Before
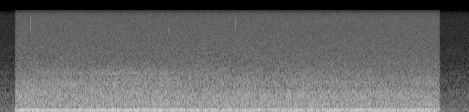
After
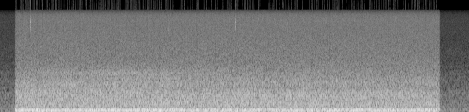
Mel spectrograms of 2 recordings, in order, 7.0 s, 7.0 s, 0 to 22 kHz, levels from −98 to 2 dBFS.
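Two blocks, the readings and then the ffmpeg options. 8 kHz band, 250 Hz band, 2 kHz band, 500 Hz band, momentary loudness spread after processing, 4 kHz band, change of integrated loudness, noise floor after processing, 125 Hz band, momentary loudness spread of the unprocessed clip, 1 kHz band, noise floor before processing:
+8.0 dB, +8.0 dB, +8.0 dB, +8.0 dB, 2 LU, +8.0 dB, +8.0 dB, -39 dBFS, +8.0 dB, 2 LU, +8.0 dB, -47 dBFS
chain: -af "aeval=exprs='clip(val(0),-1,0.15)':c=same,acontrast=37,volume=3dB"

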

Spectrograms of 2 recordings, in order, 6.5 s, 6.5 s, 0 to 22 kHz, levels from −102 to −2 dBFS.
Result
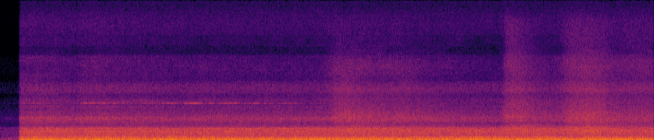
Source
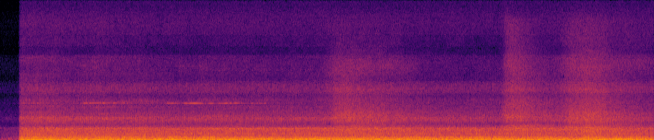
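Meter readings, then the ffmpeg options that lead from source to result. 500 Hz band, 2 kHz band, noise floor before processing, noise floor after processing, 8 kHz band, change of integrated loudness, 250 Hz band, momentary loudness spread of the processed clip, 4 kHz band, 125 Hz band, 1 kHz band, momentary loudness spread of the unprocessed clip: -4.5 dB, -3.0 dB, -33 dBFS, -37 dBFS, -4.5 dB, -4.5 dB, -5.0 dB, 1 LU, -4.5 dB, -5.0 dB, -3.5 dB, 1 LU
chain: -filter_complex "[0:a]equalizer=f=1.4k:t=o:w=0.32:g=4.5,asplit=2[a][b];[b]aecho=0:1:591:0.473[c];[a][c]amix=inputs=2:normalize=0,volume=-5.5dB"

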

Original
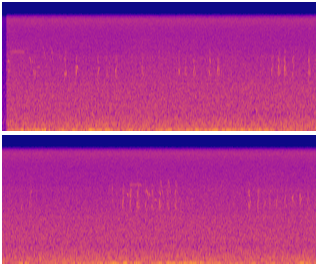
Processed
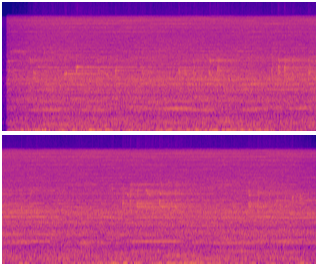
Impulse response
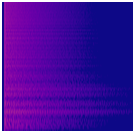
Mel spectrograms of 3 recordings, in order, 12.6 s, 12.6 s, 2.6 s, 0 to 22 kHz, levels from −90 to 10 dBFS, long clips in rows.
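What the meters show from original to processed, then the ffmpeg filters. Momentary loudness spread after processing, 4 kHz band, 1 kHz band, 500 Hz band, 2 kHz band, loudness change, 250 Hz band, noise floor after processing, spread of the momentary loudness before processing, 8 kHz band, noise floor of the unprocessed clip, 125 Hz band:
2 LU, +4.0 dB, +1.0 dB, +0.5 dB, +6.5 dB, +3.5 dB, -4.5 dB, -28 dBFS, 2 LU, +3.5 dB, -29 dBFS, -7.5 dB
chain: -filter_complex "[0:a]tiltshelf=f=740:g=-5.5,bandreject=f=50:t=h:w=6,bandreject=f=100:t=h:w=6,dynaudnorm=f=150:g=7:m=4dB,equalizer=f=2.2k:t=o:w=0.41:g=7[a];[1:a]atrim=start_sample=2205,asetrate=52920,aresample=44100[b];[a][b]afir=irnorm=-1:irlink=0,asoftclip=type=tanh:threshold=-10dB,flanger=delay=9.9:depth=1.3:regen=-51:speed=0.43:shape=triangular"

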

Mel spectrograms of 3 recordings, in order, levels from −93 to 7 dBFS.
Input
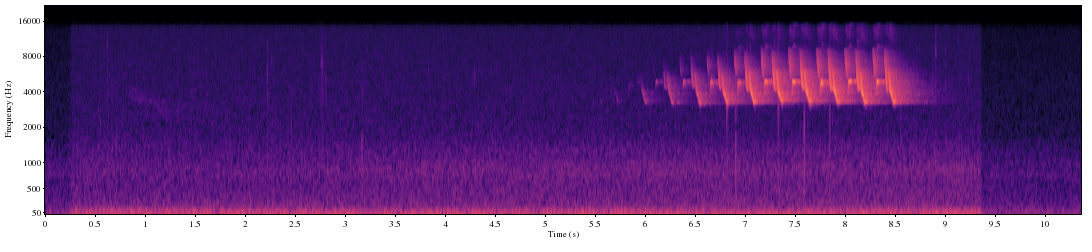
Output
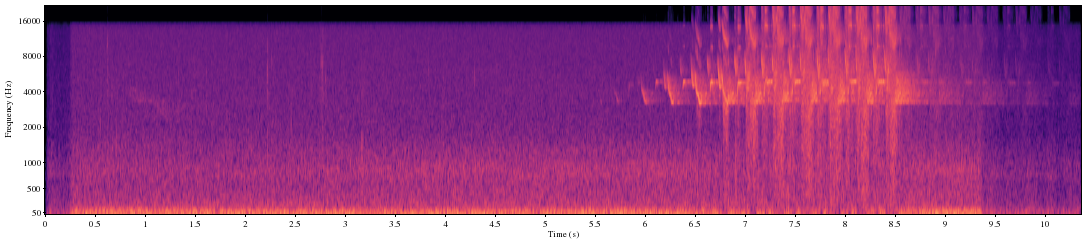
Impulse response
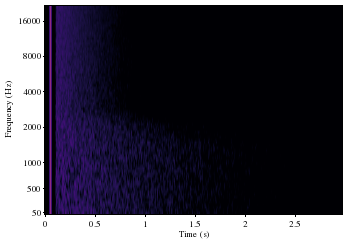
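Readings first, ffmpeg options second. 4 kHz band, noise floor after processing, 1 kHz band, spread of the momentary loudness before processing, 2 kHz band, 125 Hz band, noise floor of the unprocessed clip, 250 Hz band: +5.0 dB, -39 dBFS, +18.0 dB, 19 LU, n/a, +16.0 dB, -54 dBFS, +16.5 dB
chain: -filter_complex "[0:a]aeval=exprs='0.473*sin(PI/2*7.94*val(0)/0.473)':c=same,agate=range=-33dB:threshold=-27dB:ratio=3:detection=peak,asplit=5[a][b][c][d][e];[b]adelay=436,afreqshift=-37,volume=-18.5dB[f];[c]adelay=872,afreqshift=-74,volume=-24.7dB[g];[d]adelay=1308,afreqshift=-111,volume=-30.9dB[h];[e]adelay=1744,afreqshift=-148,volume=-37.1dB[i];[a][f][g][h][i]amix=inputs=5:normalize=0,volume=-5dB"

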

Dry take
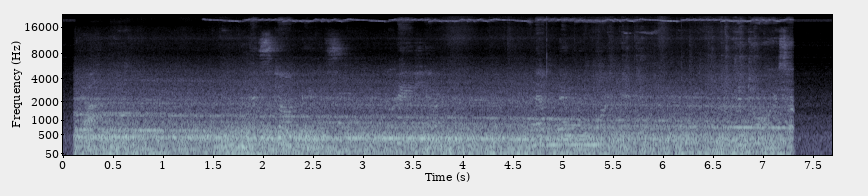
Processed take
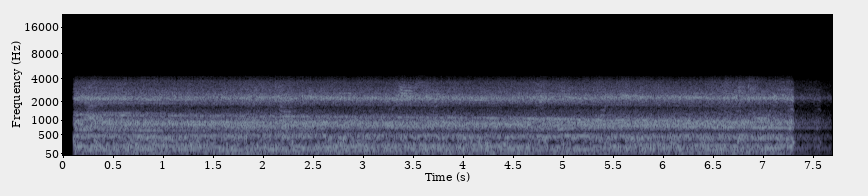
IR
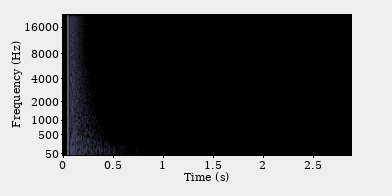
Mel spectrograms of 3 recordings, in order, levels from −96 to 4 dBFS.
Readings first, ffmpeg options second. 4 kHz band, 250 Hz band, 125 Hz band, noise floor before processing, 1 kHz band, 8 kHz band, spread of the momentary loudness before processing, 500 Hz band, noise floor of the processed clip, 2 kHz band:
-2.0 dB, -16.0 dB, -14.0 dB, -52 dBFS, -3.5 dB, n/a, 4 LU, -17.0 dB, -56 dBFS, +1.0 dB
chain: -filter_complex "[0:a]crystalizer=i=7:c=0,acontrast=51,aresample=8000,aeval=exprs='sgn(val(0))*max(abs(val(0))-0.0141,0)':c=same,aresample=44100,asplit=3[a][b][c];[a]bandpass=f=300:t=q:w=8,volume=0dB[d];[b]bandpass=f=870:t=q:w=8,volume=-6dB[e];[c]bandpass=f=2.24k:t=q:w=8,volume=-9dB[f];[d][e][f]amix=inputs=3:normalize=0,afftfilt=real='re*lt(hypot(re,im),0.0562)':imag='im*lt(hypot(re,im),0.0562)':win_size=1024:overlap=0.75,aecho=1:1:272|544|816|1088:0.112|0.0527|0.0248|0.0116,volume=4.5dB"

